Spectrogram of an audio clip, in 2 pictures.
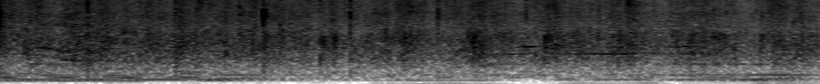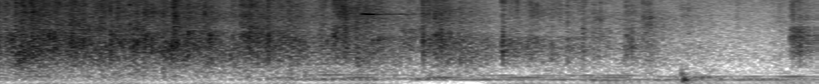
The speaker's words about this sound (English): Let's give the Lord a hand clap of praise for these young people.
